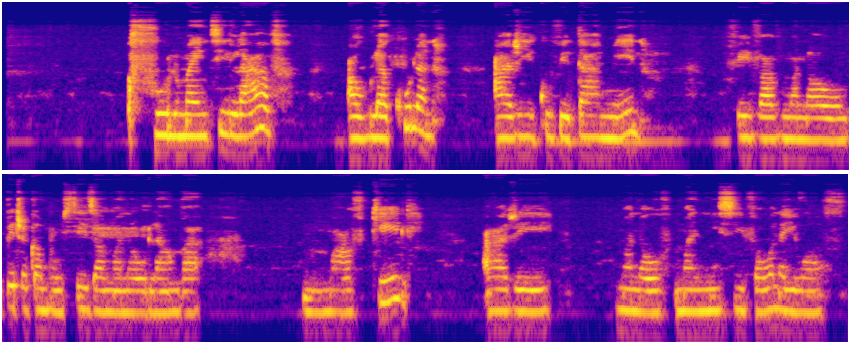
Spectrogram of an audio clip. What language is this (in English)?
Malagasy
